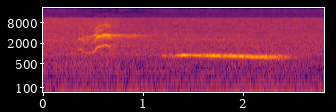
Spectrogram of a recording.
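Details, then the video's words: Tawny owl calling at night in a forest: a short, sharp high note, then after a pause one long, smooth, steady hoot lasting about a second, in a quiet background. "Le Cri de la Chouette Hulotte"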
